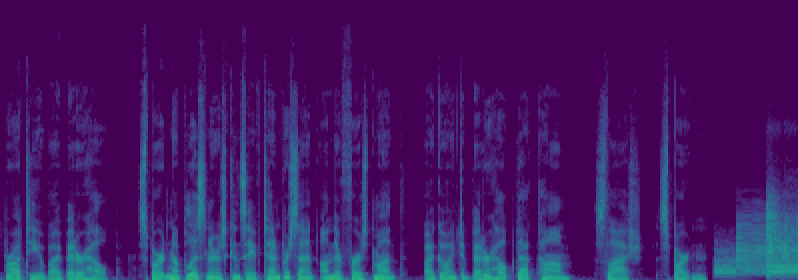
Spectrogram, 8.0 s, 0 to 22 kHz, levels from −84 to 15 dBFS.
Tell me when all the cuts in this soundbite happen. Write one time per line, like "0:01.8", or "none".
0:07.1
